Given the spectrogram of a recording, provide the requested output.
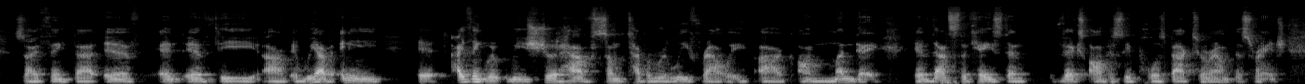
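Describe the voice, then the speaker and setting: Speaking at a fairly slow pace, a man with a very deep, low voice shows vocal fry and ordinary pitch variation. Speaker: stock market analyst. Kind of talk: market analysis tutorial. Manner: halting, many fillers.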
